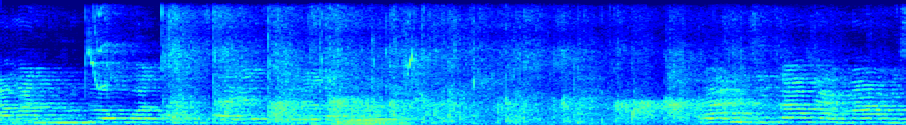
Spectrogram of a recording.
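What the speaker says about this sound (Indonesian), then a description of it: "Tepuk tangan dulu dong buat teman saya." An audience gives applause for a volunteer at an earthquake safety demonstration. Clapping of moderate strength runs throughout, mixed with voices talking over it.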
